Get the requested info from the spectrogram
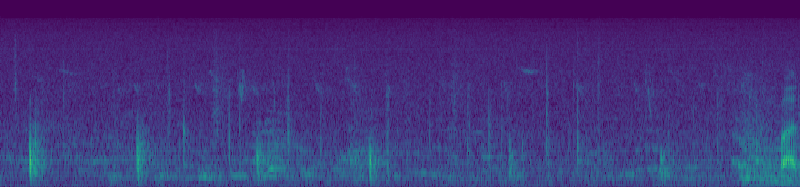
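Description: Pigeons cooing and small birds chirping in the background, with footsteps on a stone floor about once a second.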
